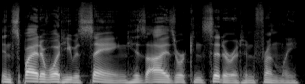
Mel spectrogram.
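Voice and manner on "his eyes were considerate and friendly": ordinary delivery, nothing marked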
